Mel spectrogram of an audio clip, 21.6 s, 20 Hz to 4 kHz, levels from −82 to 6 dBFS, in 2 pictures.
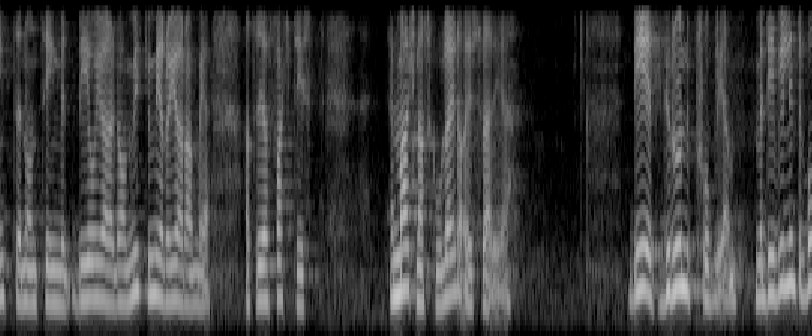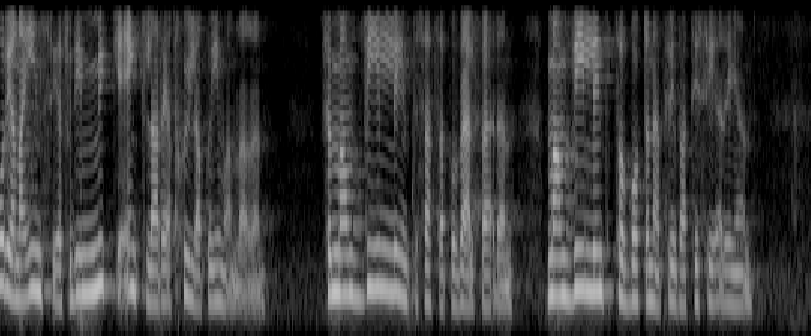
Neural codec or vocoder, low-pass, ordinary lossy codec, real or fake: none; 3.6 kHz; none; real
